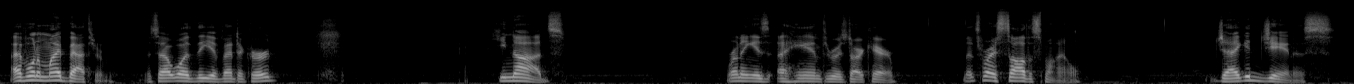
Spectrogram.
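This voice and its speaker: On a very clean recording with a silent background, a man speaks at a fairly slow pace in a fairly high pitch with ordinary pitch variation and long, frequent pauses. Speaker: story reader, twitch streamer. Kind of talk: horror story reading on a livestream.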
